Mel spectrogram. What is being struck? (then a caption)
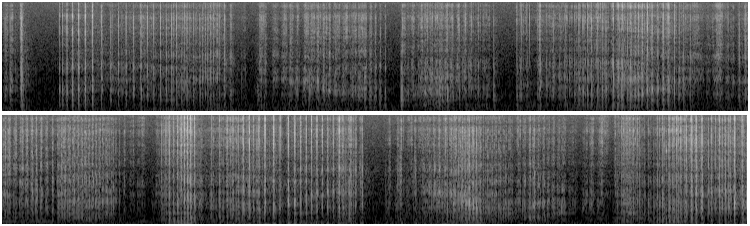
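Corrugated cardboard sheet. Fingertips scratch and rub along the ribs of a flat yellow corrugated cardboard sheet held against the chest. The result is a dense, continuous, bright rasping texture, broken by a few brief pauses and louder strokes in the second half.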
